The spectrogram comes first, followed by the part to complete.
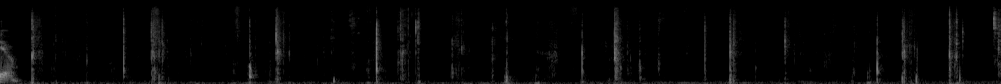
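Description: A deck of tarot cards shuffled by hand: a scatter of irregular, short soft clicks and snaps of the cards against each other.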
